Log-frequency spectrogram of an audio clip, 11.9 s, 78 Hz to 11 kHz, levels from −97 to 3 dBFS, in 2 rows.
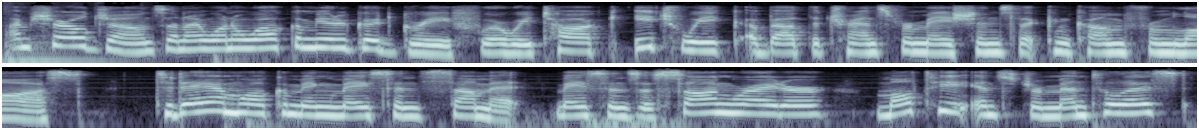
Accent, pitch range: American, 190-250 Hz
